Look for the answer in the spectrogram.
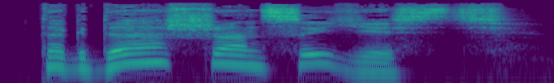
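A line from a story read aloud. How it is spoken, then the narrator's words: Drawling. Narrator (Russian): протянул Рен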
